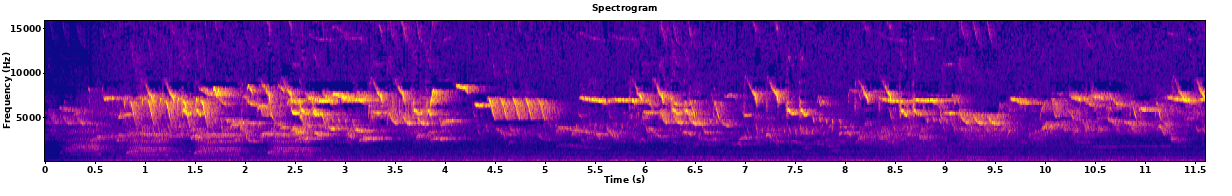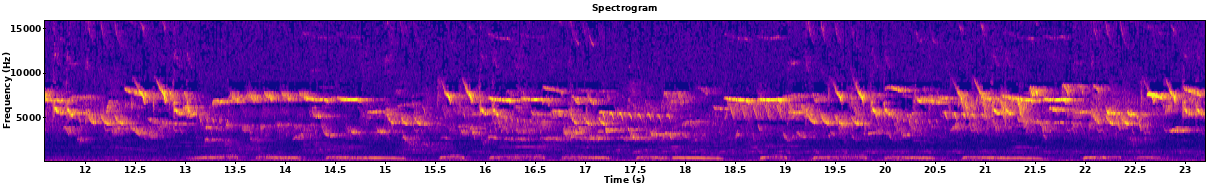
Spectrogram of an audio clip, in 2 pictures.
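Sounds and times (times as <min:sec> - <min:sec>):
birds chirping and trilling in a suburban Bristol woodland: 0:00.0 - 0:23.1
low hooting or cooing bird calls: 0:13.0 - 0:22.9.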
